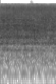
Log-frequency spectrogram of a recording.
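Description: Water poured into a hot cooking pan with dumplings, a loud, steady broadband hiss of steam close by, with no voices.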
